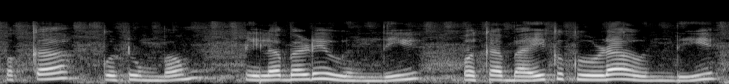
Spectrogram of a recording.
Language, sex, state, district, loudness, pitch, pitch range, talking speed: Telugu, female, Andhra Pradesh, Sri Satya Sai, -13 LUFS, 210 Hz, 195-240 Hz, 65 wpm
